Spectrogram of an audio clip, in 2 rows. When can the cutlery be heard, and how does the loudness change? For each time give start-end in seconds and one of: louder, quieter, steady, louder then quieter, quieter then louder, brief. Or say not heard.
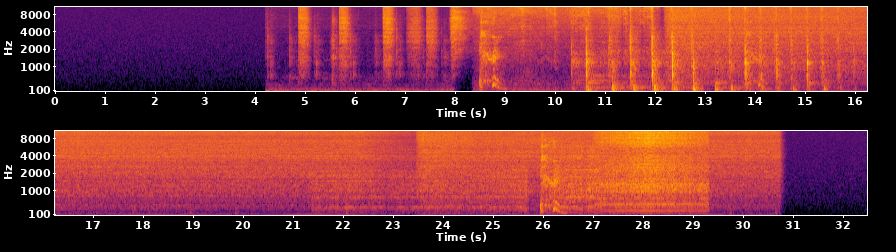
not heard.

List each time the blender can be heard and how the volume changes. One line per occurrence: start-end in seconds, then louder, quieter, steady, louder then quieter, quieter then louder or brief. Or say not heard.
21.3-29.4 louder.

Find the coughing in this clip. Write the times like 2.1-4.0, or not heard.
8.4-9.0, 13.8-14.3, 25.9-26.5.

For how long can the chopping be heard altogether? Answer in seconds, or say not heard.
6 s.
